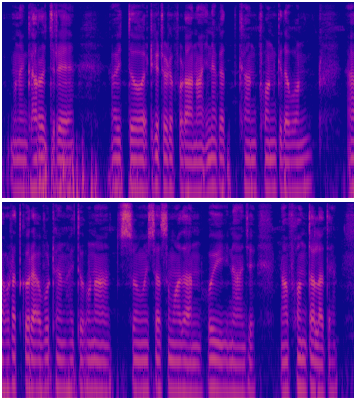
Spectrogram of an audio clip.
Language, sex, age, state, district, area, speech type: Santali, male, 18-30, West Bengal, Purulia, rural, spontaneous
